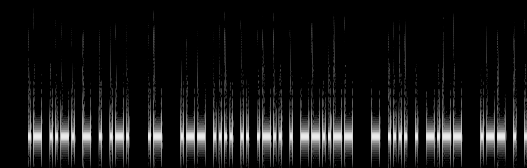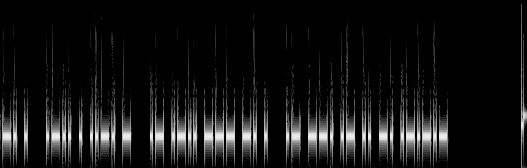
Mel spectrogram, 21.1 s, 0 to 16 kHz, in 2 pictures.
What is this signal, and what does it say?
Morse code, heard as a keyed tone, about 22 wpm, 700 Hz. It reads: AFTER A WHILE, THEY WERE LEFT ALONE AGAIN.
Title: Sentences from Top 1000 Words - Review Part 1 - 22wpm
